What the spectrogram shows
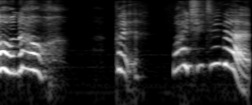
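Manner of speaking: shrill, very high, very loud halfling character voice. Running the scene, the speaker voices the halfling turning to a player: halfling character voice. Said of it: "the halfling uh, turn to you and like".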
